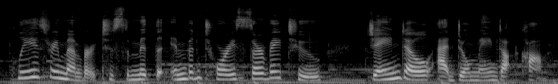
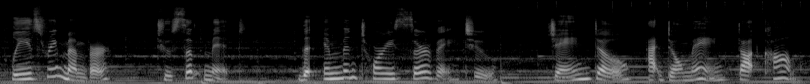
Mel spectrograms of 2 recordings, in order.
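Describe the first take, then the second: First: It is said at normal, quick speed. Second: It is said slowly.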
